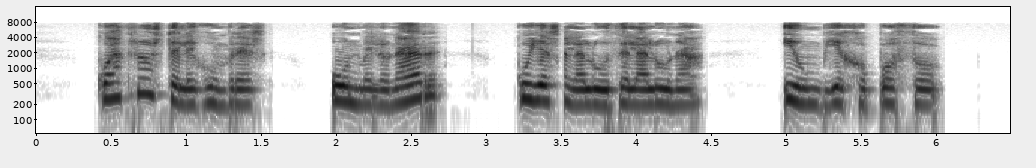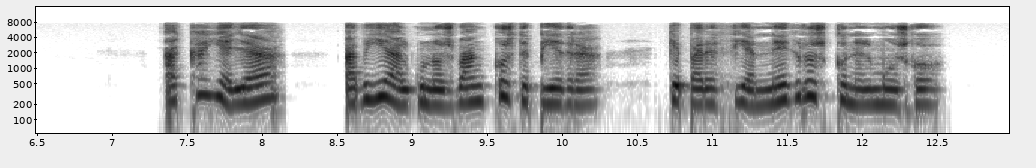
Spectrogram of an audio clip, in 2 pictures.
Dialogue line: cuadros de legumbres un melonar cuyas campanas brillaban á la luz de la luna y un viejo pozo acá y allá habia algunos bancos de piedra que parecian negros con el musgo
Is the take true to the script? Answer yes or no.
no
